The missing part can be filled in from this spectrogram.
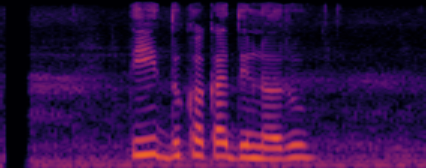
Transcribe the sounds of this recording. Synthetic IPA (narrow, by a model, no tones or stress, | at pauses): t̪id̪ukʰʌkad̪inɦʌɾu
